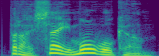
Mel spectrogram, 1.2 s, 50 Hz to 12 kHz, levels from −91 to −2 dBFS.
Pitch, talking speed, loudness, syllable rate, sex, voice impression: 150 Hz, 300 wpm, -14 LUFS, 5.6 syllables/s, male, masculine, adult-like, slightly muffled, sincere, slightly calm, reassuring, slightly kind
